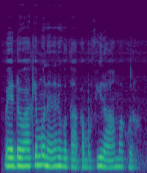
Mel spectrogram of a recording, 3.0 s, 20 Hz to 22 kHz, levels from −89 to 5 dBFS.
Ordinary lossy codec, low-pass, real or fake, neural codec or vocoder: MP3, 96 kbps; 19.8 kHz; fake; vocoder, 44.1 kHz, 128 mel bands every 512 samples, BigVGAN v2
